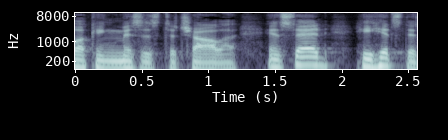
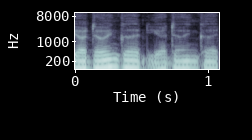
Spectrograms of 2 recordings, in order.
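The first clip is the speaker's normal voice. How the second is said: calm heroic put-on voice; 3 semitones lower than usual. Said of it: "a nice, calm voice".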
